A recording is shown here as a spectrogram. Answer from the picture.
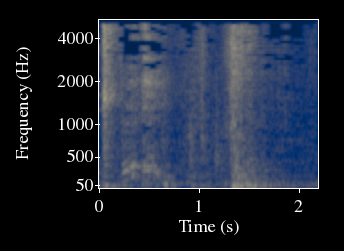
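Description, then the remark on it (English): Someone tries to open a locked door: a few dull thumps and rattles as the door is pushed and pulled, with faint voices murmuring in the background. “That is the first time I've ever seen someone try to come through that door, so just leave it.”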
